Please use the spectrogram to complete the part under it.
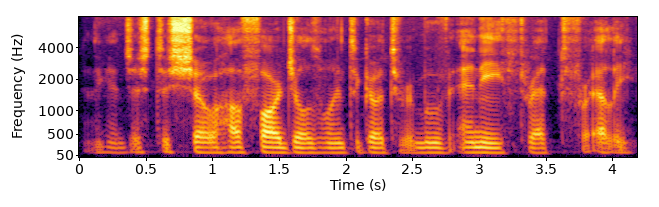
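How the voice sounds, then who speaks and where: Brisk, gravelly man giving director's commentary. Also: lowish voice, completely flat delivery, a little mellow, a little hiss or hum. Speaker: game director. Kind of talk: director's commentary, reflective conversation. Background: game scene audio playing.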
